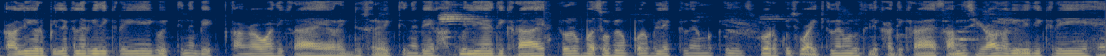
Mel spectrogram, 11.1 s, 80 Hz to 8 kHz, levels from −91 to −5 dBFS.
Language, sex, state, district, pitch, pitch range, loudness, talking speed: Maithili, male, Bihar, Madhepura, 120 Hz, 115-125 Hz, -36 LUFS, 285 wpm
